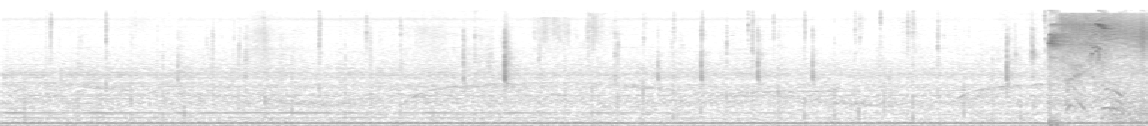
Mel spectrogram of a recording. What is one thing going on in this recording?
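Footsteps run on hard pavement.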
